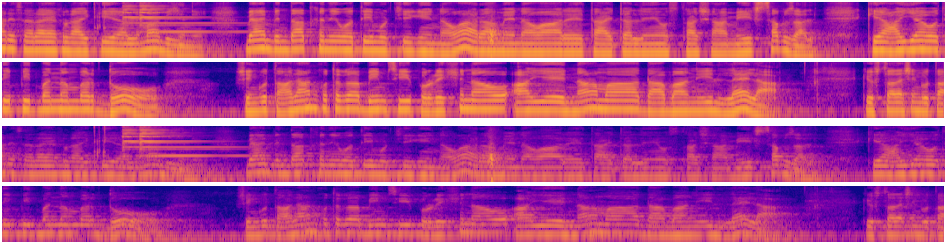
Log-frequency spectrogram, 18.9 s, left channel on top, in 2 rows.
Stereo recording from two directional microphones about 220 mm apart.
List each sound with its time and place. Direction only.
0.2 s a man's voice: 40° left (ahead or behind)
1.2 s speech: centre (ahead or behind)
2.5 s a man's voice: 35° left (ahead or behind)
11.8 s a man's voice: 40° left (ahead or behind)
